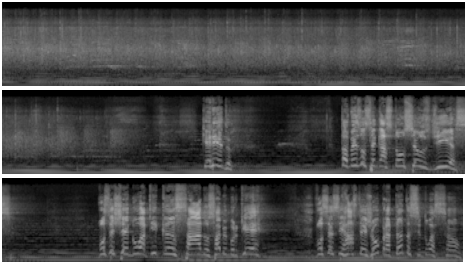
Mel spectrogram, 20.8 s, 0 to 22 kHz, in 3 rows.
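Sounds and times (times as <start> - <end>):
low sustained musical tone: 0.0 - 1.4, 2.1 - 20.8
audience applauding in praise of Jesus: 0.0 - 9.0
speech: 10.0 - 10.6, 12.1 - 14.1, 15.4 - 20.8.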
